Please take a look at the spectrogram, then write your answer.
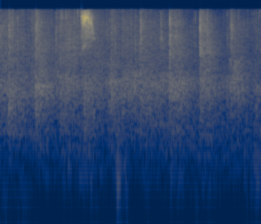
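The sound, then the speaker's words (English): An audience applauds steadily as a speaker is welcomed after a film is shown, many hands clapping in a dense, continuous patter at moderate volume, with no voices breaking through. “That's nice to be clapped on.”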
